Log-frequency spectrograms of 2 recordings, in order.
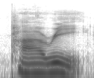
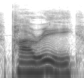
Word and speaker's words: Paris: The final S is silent.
